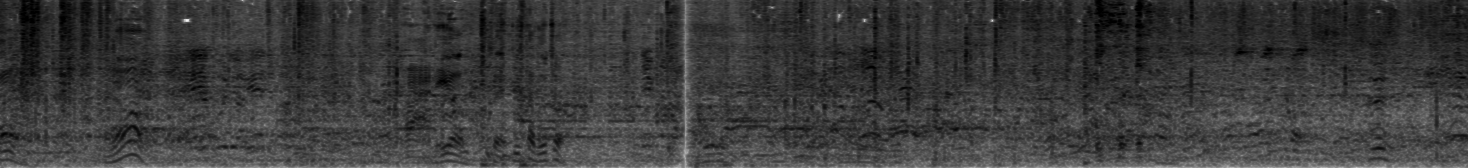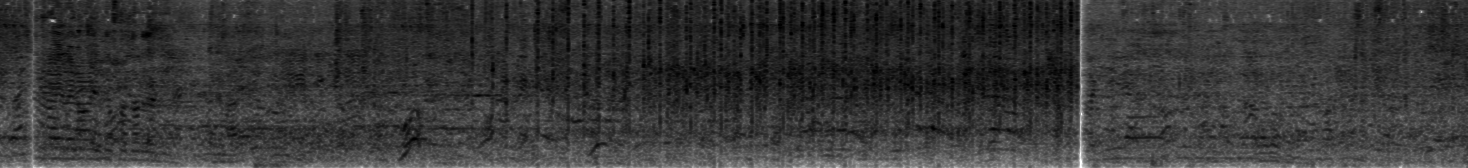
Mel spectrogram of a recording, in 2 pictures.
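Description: A crowd of young men shouts and chatters outdoors nearby.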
